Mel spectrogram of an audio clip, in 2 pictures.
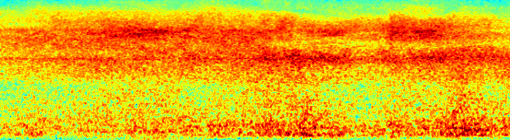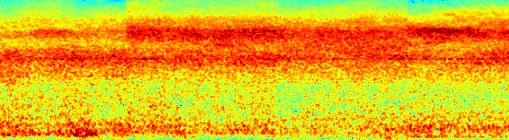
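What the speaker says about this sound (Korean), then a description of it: "고압권으로 약품 뿌렸던 걸 다 헹궈냅니다" A pressure washer rinses chemical cleaner off a Hyundai Tucson Hybrid, producing a loud, continuous hissing spray of water that stays steady from start to finish.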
